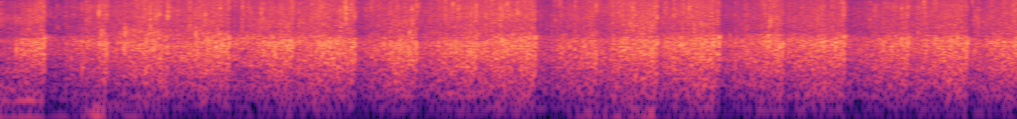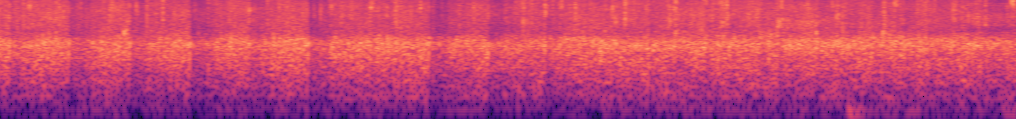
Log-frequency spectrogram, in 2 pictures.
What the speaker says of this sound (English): I would like to ask you for a round of applause for our veterans.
